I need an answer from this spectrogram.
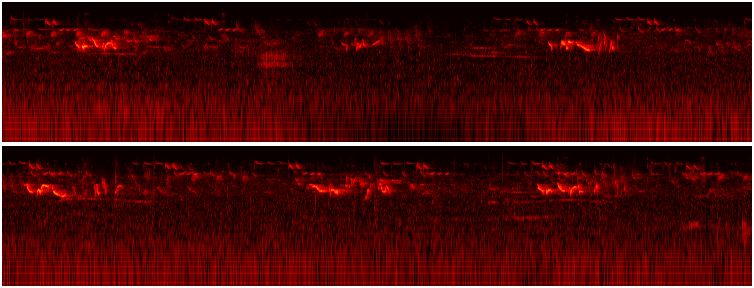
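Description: Birds singing: a short chirping phrase repeats about every four to five seconds, with fainter chirps between, over a soft steady background noise.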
